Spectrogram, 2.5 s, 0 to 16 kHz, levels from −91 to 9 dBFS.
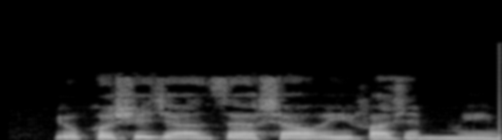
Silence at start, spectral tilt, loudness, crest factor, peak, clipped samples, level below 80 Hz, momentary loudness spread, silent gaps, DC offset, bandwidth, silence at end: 0.3 s; -6.5 dB/octave; -16 LUFS; 14 dB; -2 dBFS; under 0.1%; -60 dBFS; 4 LU; none; under 0.1%; 7.4 kHz; 0 s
